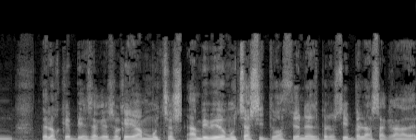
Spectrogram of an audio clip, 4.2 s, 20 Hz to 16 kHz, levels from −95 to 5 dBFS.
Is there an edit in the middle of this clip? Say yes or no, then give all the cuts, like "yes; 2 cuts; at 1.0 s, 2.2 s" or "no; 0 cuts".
yes; 3 cuts; at 1.2 s, 1.8 s, 3.2 s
